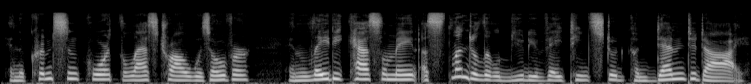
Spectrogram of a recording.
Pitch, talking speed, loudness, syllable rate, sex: 210 Hz, 175 wpm, -19 LUFS, 4.9 syllables/s, female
